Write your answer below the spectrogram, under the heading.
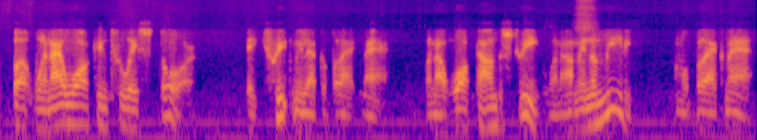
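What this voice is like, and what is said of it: Puerto Rican accented English. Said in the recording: “when I open my mouth and you detect the accent that differentiates me ... you're Puerto Rican”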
